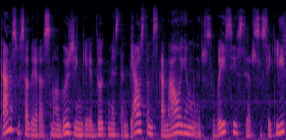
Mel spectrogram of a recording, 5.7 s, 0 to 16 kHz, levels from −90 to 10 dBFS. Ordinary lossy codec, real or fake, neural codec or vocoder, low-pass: MP3, 96 kbps; fake; vocoder, 48 kHz, 128 mel bands, Vocos; 14.4 kHz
